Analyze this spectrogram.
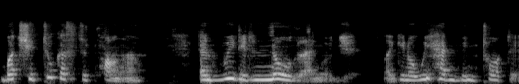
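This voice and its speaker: Delivered at a moderate pace with ordinary pitch variation, this voice has vocal fry and a Fijian accent. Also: woman. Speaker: panellist. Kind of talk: panel discussion on video call. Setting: video call. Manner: halting, many fillers.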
